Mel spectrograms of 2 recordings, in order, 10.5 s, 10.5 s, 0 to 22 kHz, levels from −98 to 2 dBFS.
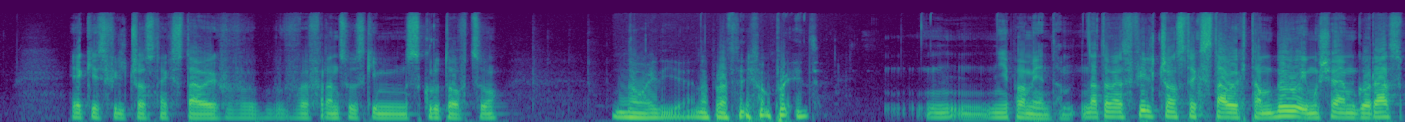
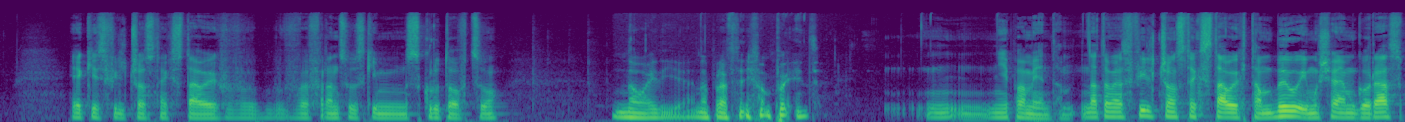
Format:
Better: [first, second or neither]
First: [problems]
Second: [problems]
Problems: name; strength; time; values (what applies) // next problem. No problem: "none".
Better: second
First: distortion; slight; 5% of the sound clipped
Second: none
